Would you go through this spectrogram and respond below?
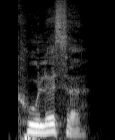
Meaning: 1. scenery; set; flat 2. scenery; setting; background (place or context in which something happens)
- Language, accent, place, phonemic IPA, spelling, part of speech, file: German, Germany, Berlin, /kuˈlɪsə/, Kulisse, noun, De-Kulisse.ogg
